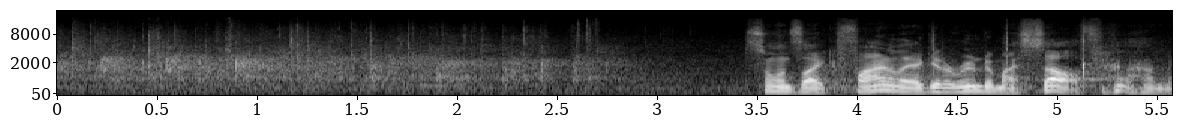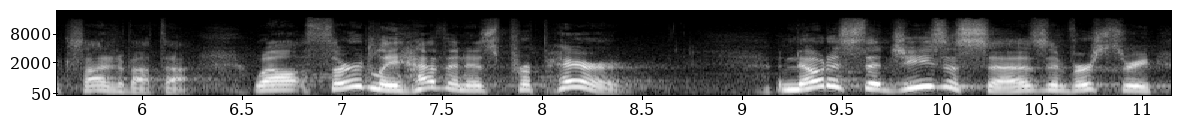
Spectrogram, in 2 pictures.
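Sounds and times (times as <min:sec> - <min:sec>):
audience clapping: 0:00.0 - 0:03.0
speech: 0:03.5 - 0:11.1.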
